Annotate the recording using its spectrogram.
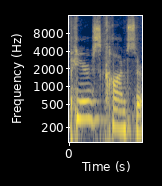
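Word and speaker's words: Pyrrhus: to tune into and it's it's called It's pronounced Pierce concert Pierce concert right p-y-r-r-h-u-s-c-o-n-c-e-r now I really would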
